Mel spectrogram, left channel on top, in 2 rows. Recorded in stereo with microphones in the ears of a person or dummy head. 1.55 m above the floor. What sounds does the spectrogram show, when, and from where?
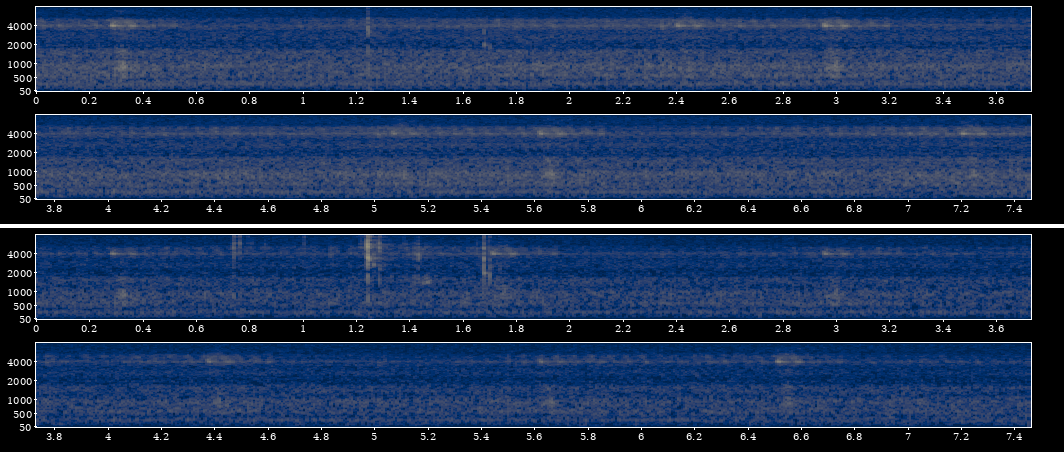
0.7 s a crack: 65° right (ahead or behind)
